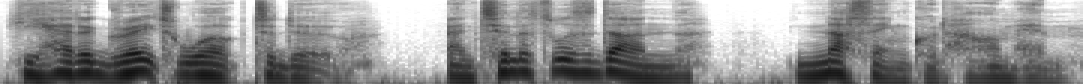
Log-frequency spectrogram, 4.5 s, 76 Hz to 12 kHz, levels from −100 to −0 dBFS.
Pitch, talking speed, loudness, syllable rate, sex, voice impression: 120 Hz, 215 wpm, -18 LUFS, 4.6 syllables/s, male, very masculine, very adult-like, very middle-aged, thick, slightly relaxed, slightly weak, slightly dark, slightly soft, slightly clear, slightly fluent, cool, intellectual, sincere, calm, slightly friendly, reassuring, slightly unique, slightly elegant, slightly sweet, kind, modest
